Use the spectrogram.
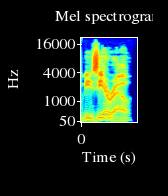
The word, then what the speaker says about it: v0: can I do instead I just went to V Zer and I actually kind of gave them this why it's spelled v0 version zero I kind of gave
